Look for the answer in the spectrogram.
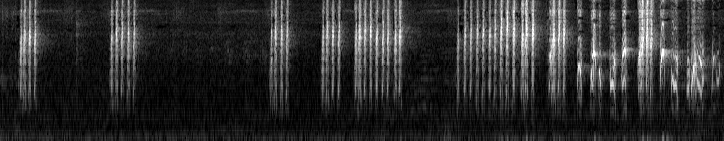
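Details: Bulbul on a master recording made for training birds: harsh, scratchy bursts spaced a second or more apart, then quickening into a continuous stream of chattering, whistled notes toward the end.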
